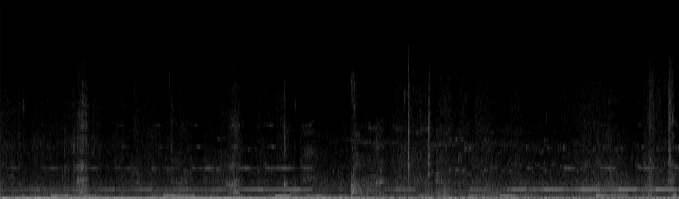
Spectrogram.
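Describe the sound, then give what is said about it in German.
A direction-finding receiver picks up a transmitter signal inside a moving car: a steady high electronic tone runs throughout with short stepped beeping tones and faint clicks, over a loud, constant low rumble. “Das ist der Peilempfänger.”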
